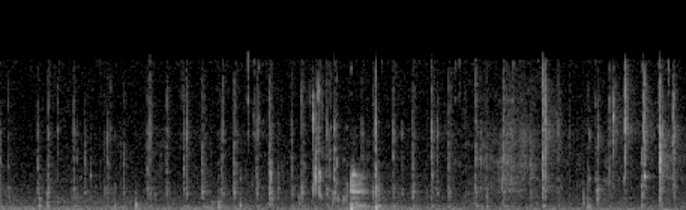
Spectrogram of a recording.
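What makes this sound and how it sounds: Long red fingernails tap quickly on the red-and-white label and the cap end of a small clear plastic bottle, which is held horizontally and rotated in the hands. The result is a dense stream of quiet, bright, dry clicking taps with a few louder clicks along the way.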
